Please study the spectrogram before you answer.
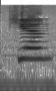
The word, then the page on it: tian1: pinyin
